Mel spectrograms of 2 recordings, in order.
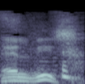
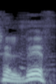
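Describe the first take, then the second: First: The name is pronounced with English sounds. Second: The name is pronounced with Spanish sounds. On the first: "si lo pronuncias en inglés" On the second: "En español es Elvez"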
